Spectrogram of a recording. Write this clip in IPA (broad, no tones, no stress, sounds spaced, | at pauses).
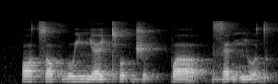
ɔ t͡s ɔ θ ð u j ɲ ɛ cʰ ʊ ʔ d͡ʒ ʊ ʔ pː ʌ | z ɛ d ɲ ʊ d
